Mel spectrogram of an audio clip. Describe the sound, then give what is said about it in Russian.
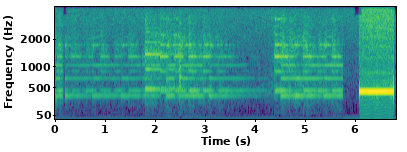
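Telephone tones play while an office call is transferred to the director: a few stretches of soft electronic melody separated by brief gaps, then a loud, steady single-pitched beep at the end. “Так, сейчас, секунду, подождите, я вас соединю с нашим директором, с ней переговорите.”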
